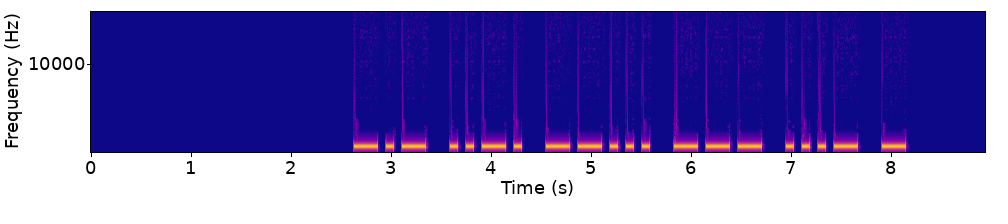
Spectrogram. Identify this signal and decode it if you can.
Morse code, heard as a keyed tone, about 15 wpm, 700 Hz. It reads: KF7OVT
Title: USA Call Signs - 6 Characters - Repeated 2x - 15wpm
